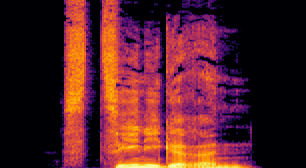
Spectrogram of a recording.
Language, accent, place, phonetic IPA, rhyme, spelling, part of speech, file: German, Germany, Berlin, [ˈst͡seːnɪɡəʁən], -eːnɪɡəʁən, szenigeren, adjective, De-szenigeren.ogg
- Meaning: inflection of szenig: 1. strong genitive masculine/neuter singular comparative degree 2. weak/mixed genitive/dative all-gender singular comparative degree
